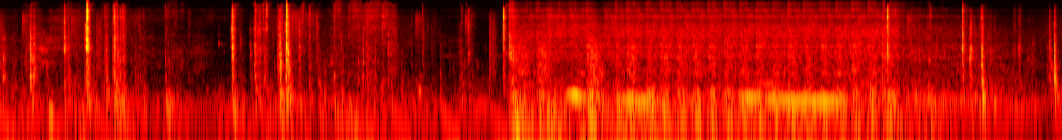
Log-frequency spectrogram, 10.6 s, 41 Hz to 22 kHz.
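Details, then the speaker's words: BMW E46 compact N42/N46, sold car returned, neutral with handbrake, codes P27C1, P2781, P2782 for intake, exhaust and master camshaft: a few clicks, then steady cranking for several seconds without firing. Crank no start; later found out of valve timing. "it doesn't want to start and the error codes are 27 C1 27 81 and 2782 which is Inlet and Outlet cam shaft and master cam shaft"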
